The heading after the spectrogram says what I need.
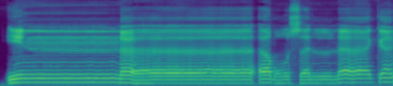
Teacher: ditahan bunyi suara nnya dipanjangkan dua harakat karena ia terdapat bacaan ghunah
